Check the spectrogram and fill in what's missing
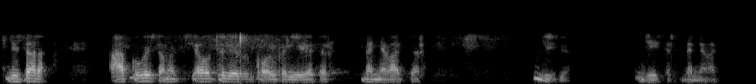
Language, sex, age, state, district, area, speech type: Hindi, male, 18-30, Madhya Pradesh, Jabalpur, urban, conversation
